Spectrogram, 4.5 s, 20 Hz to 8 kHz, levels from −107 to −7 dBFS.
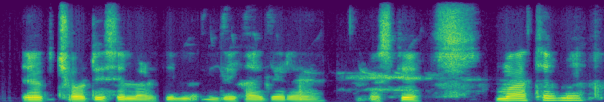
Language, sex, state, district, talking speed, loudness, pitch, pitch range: Hindi, male, Chhattisgarh, Raigarh, 170 wpm, -19 LUFS, 115 Hz, 110-130 Hz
